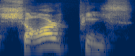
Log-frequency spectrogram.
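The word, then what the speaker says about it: Sharpey: small fibers that are called Sharpie's fiber, like Sharpie, like the pen, kind of the way it's spelled.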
